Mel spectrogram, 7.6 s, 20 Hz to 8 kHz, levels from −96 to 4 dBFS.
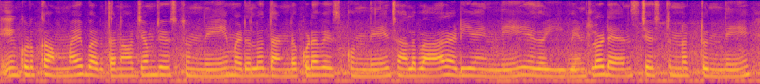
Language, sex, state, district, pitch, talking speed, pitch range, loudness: Telugu, female, Andhra Pradesh, Krishna, 225 Hz, 135 wpm, 215-240 Hz, -16 LUFS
